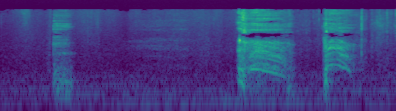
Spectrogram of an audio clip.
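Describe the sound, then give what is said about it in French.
A short cough comes first, followed by two harsher, longer bursts of throat clearing, each with a rough, rasping edge, loud against a quiet background, with no talking. “J'ai passé la nuit à tousser.”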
